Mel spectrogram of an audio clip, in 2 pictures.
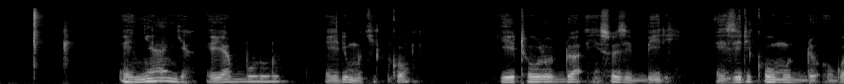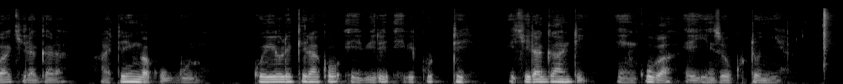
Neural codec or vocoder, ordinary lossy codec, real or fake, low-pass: vocoder, 44.1 kHz, 128 mel bands, Pupu-Vocoder; none; fake; 14.4 kHz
